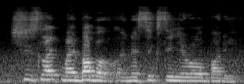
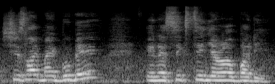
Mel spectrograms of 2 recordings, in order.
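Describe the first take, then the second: First: "bubble" said like the English word bubble, bʌbəl; "bubble" read plainly as bubble, not the Yiddish word; bubble mispronounced. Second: "bube" said bu-beh, two syllables, Yiddish grandma. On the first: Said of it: "What does that mean?". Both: Shown as a demonstration.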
